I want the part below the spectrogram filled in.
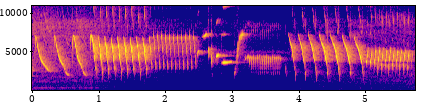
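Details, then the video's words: Spanish Timbrado canary in morning song for canary training: falling whistles lead into a fast, even rolling trill, a softer buzzy passage, then sharp downward strokes and another quick trill. "Canary TIMBRADO Singing In The morning"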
